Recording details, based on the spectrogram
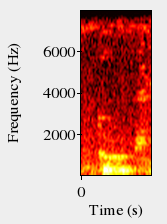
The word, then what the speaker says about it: grew: Grew. – Y suena como grew. – Grew. – Grew. – Grew. – Toma un segundo para sentir cómo se pronuncia GRU.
